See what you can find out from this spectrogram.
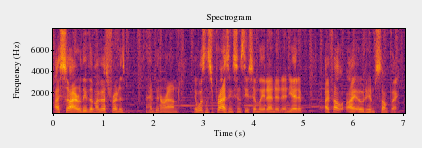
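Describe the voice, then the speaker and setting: A man's voice: mid-range voice, animated, fairly quick. A man streaming a game, reading visual novel narration aloud expressively with wry casual asides. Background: game music.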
